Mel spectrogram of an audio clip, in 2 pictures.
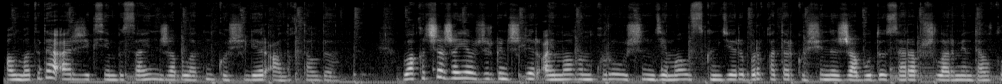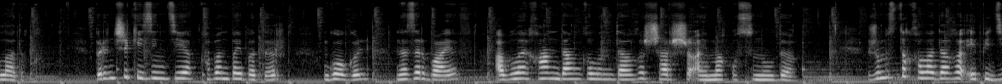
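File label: Kazakh, General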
